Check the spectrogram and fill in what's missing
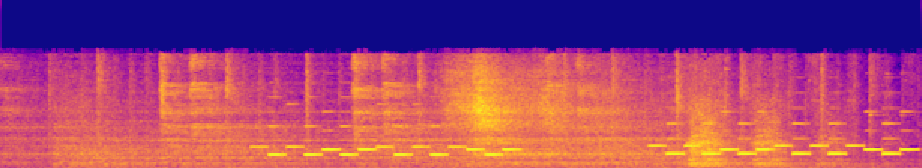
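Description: A mobile phone rings with a repeating electronic melody of short tonal beeps, sounding amid a tense hideout standoff over steady background noise and a brief rustle.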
